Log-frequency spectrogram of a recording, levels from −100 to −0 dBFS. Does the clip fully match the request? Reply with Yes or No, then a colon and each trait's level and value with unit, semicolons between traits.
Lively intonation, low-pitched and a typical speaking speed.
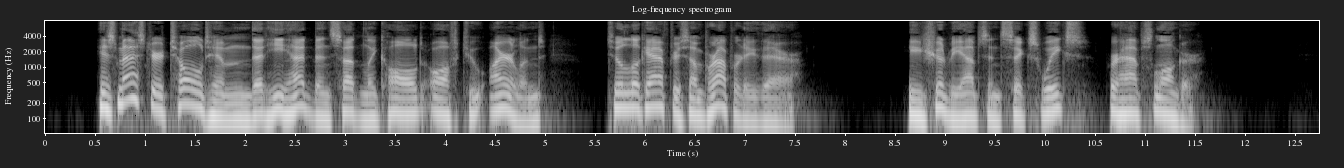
No: wide, 5.9 semitones; low, 120 Hz; slow, 125 wpm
